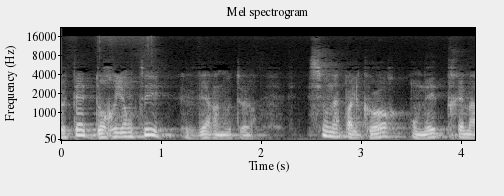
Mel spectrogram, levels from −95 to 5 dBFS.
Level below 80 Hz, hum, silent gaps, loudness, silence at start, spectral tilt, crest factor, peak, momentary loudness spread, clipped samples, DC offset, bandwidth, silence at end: -54 dBFS; none; none; -16 LUFS; 0 s; -8 dB/octave; 14 dB; 0 dBFS; 10 LU; under 0.1%; under 0.1%; 16.5 kHz; 0 s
